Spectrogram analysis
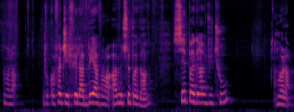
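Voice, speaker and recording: With a cold and a fairly high, slightly mellow voice at normal speed, a young YouTuber works through sticker packs and sticks them into an album. She chats informally, often correcting herself and leaning on fillers.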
